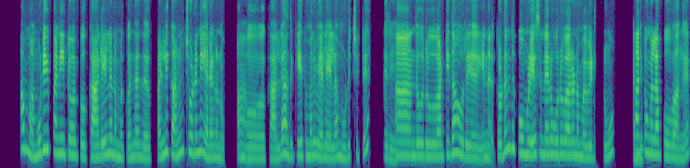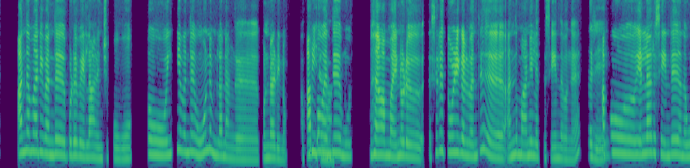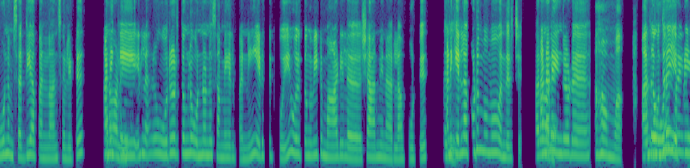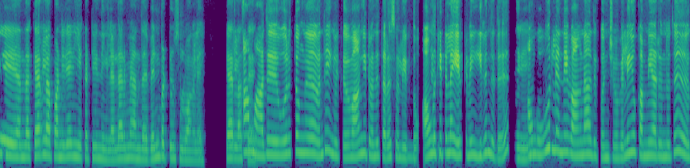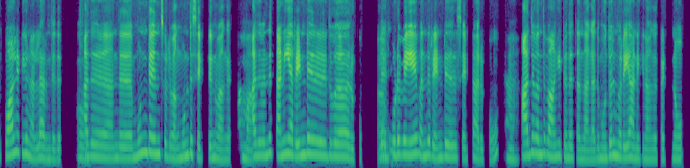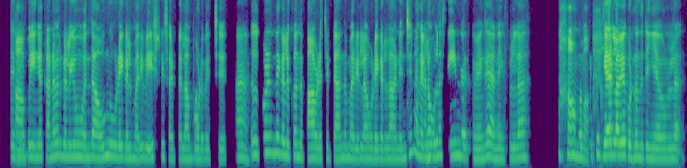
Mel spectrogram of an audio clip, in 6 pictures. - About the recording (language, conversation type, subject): Tamil, podcast, நண்பர்களைச் சந்திக்கும்போது நீங்கள் பொதுவாக எப்படியான உடை அணிவீர்கள்?
- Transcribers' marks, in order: chuckle; in English: "குவாலிட்டியும்"; other background noise; laughing while speaking: "ஆமா"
